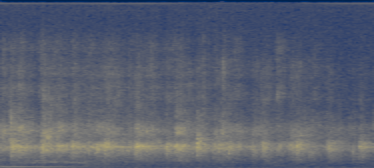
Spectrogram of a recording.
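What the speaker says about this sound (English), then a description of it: "Give a clap offering to the Lord." A church congregation gives a clap offering at a Thanksgiving Sunday service, sustained dense applause from many hands filling the room steadily for several seconds.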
